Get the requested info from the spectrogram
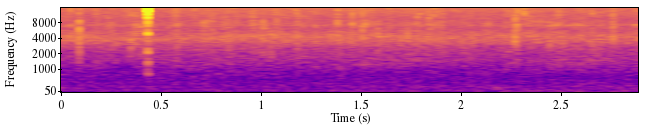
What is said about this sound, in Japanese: だから、もう少しだけ雨の森楽しんだら行こう。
